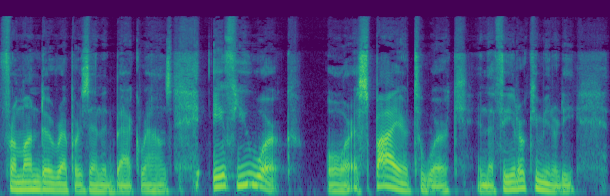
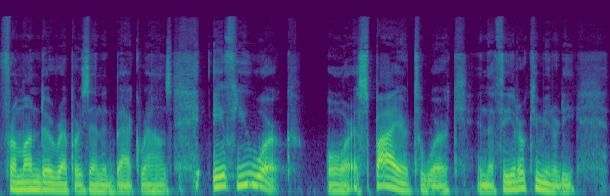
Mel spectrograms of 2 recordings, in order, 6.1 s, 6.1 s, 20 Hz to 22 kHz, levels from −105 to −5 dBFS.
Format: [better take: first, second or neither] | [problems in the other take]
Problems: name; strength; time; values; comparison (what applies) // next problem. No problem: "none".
first | muffled; slightly; fading above 1.5 kHz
